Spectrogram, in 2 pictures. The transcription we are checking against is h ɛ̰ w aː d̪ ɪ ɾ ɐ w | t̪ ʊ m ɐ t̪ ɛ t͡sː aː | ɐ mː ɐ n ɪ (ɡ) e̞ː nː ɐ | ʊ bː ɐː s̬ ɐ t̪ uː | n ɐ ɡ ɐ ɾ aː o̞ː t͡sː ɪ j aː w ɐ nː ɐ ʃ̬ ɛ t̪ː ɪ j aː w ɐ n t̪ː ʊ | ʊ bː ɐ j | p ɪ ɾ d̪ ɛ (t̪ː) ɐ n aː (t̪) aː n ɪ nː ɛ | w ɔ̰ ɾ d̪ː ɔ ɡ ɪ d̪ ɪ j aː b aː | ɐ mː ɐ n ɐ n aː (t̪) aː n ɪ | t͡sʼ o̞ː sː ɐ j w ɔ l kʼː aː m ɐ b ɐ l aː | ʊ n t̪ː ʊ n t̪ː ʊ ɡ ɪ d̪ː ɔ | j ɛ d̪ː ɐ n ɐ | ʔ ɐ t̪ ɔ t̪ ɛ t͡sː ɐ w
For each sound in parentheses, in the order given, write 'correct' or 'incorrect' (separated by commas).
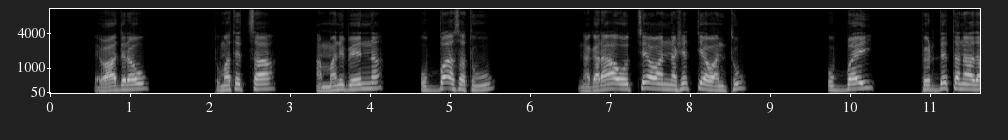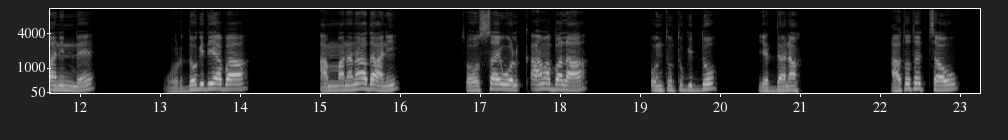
incorrect, correct, incorrect, incorrect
